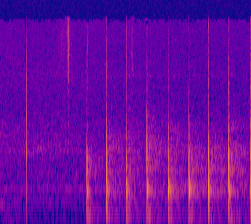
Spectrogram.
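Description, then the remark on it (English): Knocking on wood: one lone knock, a short pause, then a quick, steady run of about ten firm raps. Loud, with no voices. “He said, I'm standing at the door and I'm knocking.”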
